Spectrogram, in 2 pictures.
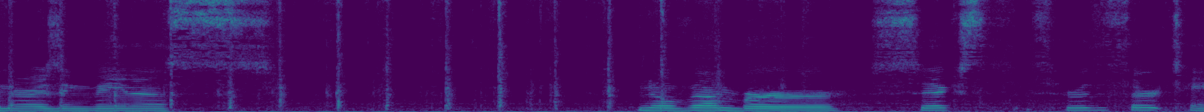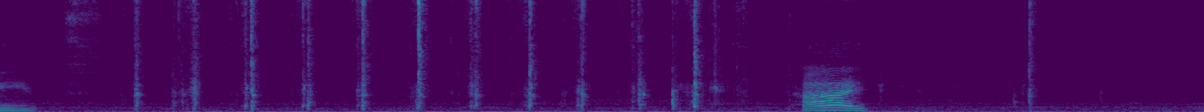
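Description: Playing cards riffle and tap as they are shuffled.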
